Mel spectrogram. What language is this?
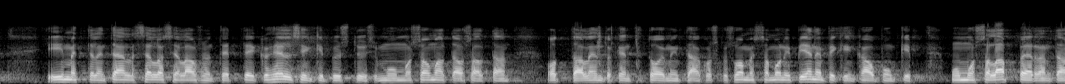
Finnish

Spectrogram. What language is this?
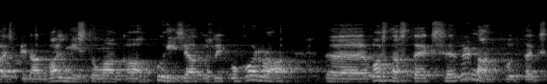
Estonian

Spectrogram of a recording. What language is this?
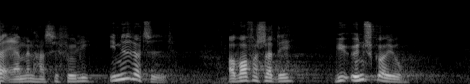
Danish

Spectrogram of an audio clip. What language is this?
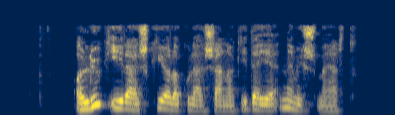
Hungarian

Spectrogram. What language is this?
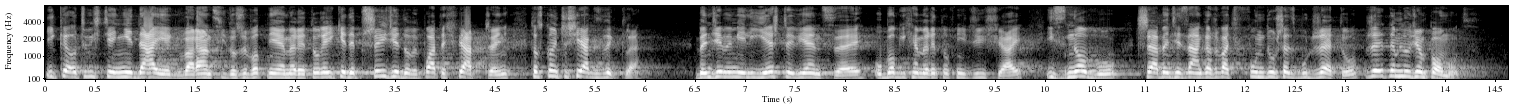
Polish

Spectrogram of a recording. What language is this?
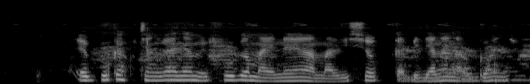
Swahili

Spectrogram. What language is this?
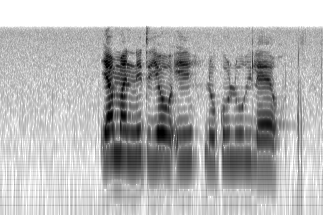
Northern Sotho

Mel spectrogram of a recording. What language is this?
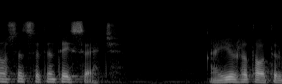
Portuguese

